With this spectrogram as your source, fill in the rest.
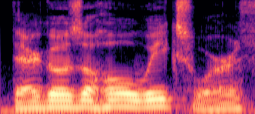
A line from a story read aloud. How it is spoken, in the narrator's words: groan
